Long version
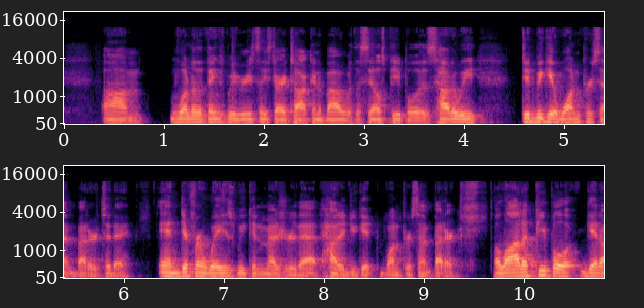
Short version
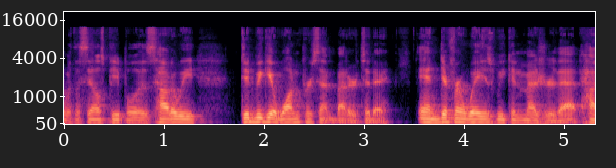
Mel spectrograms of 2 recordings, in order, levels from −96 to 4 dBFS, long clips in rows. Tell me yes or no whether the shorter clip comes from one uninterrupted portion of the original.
yes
